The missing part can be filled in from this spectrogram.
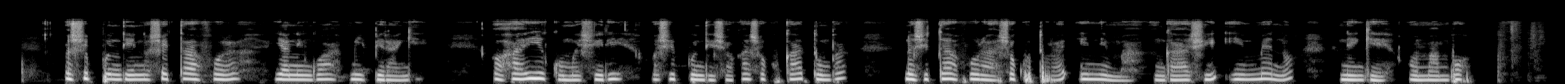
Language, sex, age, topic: Oshiwambo, female, 18-24, finance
